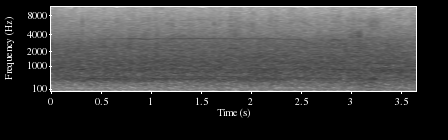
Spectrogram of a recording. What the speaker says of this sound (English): Crowd's into it now, aren't they?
